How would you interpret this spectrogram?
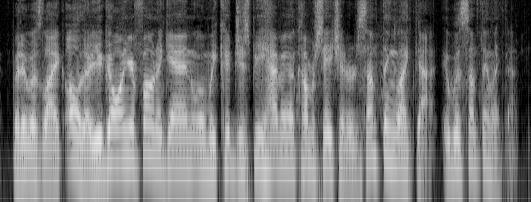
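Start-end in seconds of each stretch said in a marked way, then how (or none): none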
